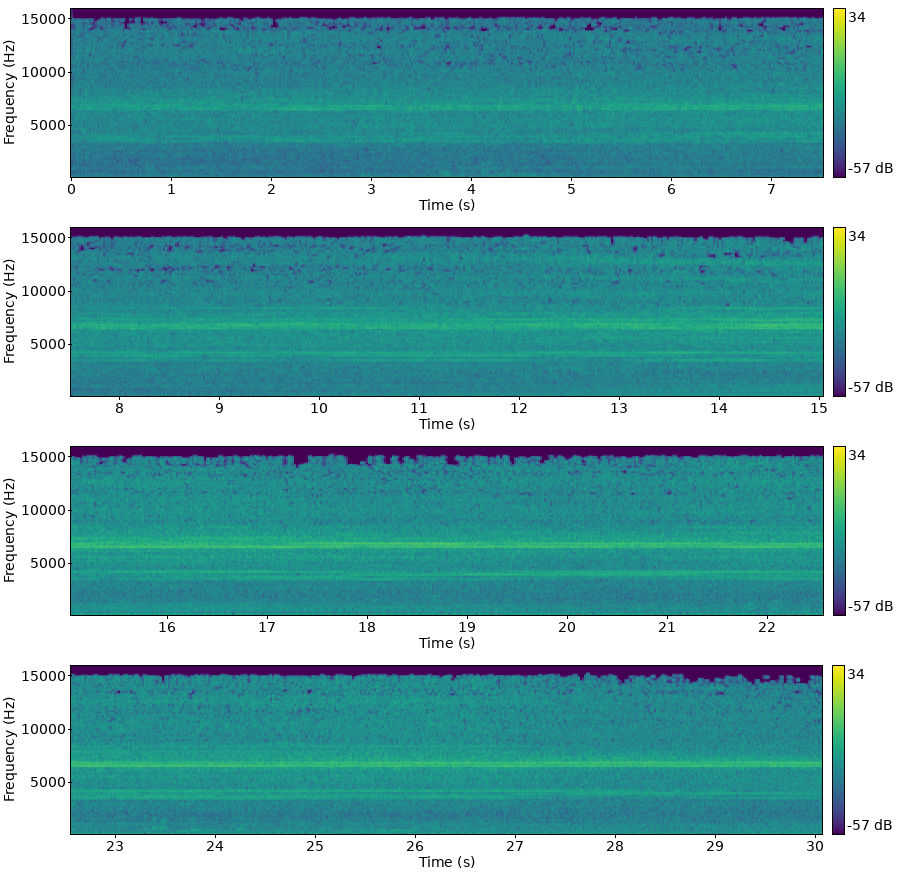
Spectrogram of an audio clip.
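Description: DJI Mavic Pro quadcopter's electric motors and propellers running with a steady whine, growing louder over the first half and then holding level.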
